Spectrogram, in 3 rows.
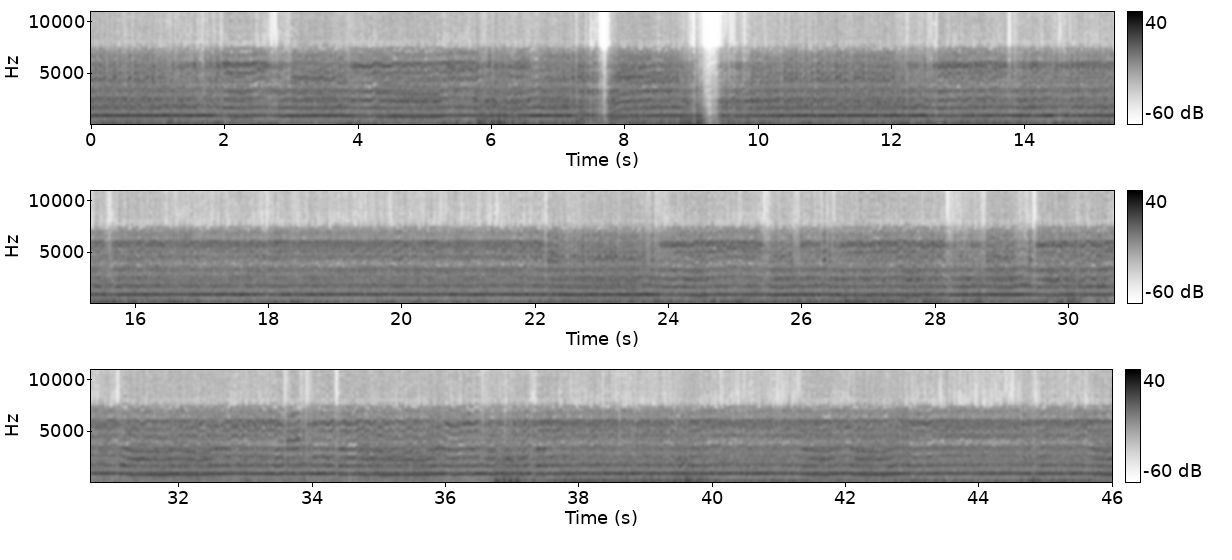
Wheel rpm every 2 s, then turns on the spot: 220, 220, 220, 190, 140, 200, 220, 230, 230, 230, 230, 220, 220, 220, 220, 220, 220, 220, 220, 230, 230, 220, 230.
none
